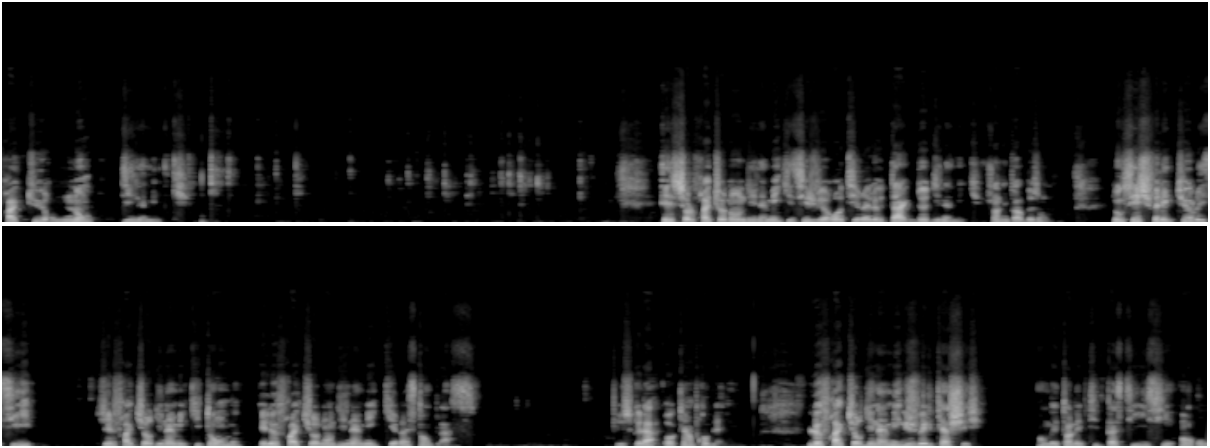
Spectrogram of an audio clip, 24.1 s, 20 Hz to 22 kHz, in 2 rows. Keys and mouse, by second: 1.2 End, 1.5-5.7 typing, 7.8 click, 9.8 Delete, 11.3 click, 12.7 click, 16.6 click, 17.7 click, 19.0 click, 20.8 click, 22.8 click.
